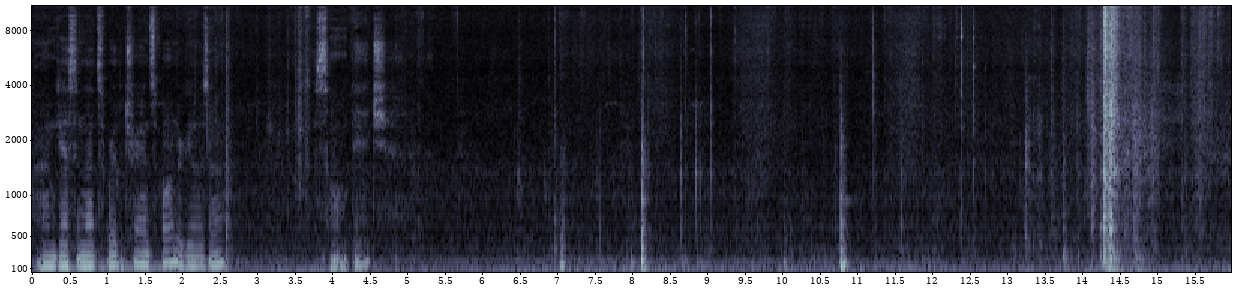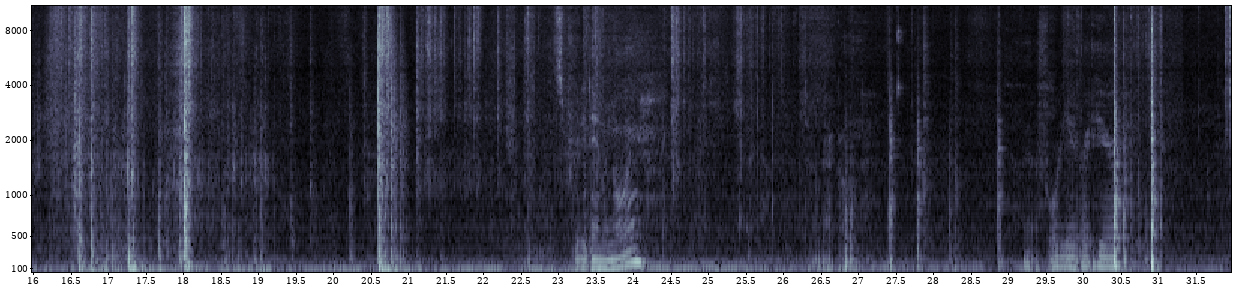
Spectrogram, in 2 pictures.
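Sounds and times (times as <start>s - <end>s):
sharp knocks and clatters: 26.8s - 29.0s.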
